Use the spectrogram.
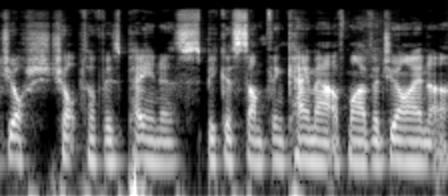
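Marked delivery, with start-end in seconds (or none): none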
